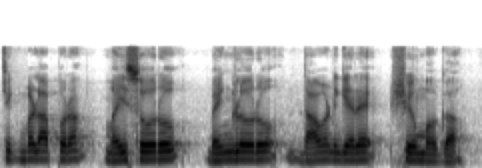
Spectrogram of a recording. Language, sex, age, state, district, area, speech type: Kannada, male, 30-45, Karnataka, Chikkaballapur, rural, spontaneous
